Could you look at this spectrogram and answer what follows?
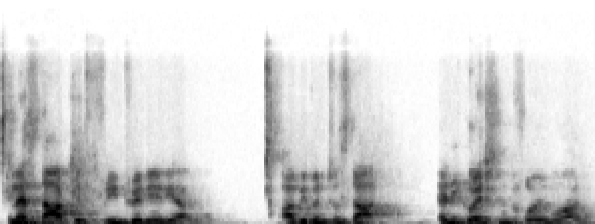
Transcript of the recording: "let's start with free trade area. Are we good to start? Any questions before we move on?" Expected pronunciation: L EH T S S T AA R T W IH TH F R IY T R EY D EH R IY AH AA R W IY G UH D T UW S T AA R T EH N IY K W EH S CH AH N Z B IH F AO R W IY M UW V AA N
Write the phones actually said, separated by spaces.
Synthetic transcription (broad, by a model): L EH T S S T AA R T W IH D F R IY T R EY D EH R IY AH AA R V IY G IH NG T UW S T AA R T EH N IY K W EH S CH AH N B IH F AO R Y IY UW AA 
